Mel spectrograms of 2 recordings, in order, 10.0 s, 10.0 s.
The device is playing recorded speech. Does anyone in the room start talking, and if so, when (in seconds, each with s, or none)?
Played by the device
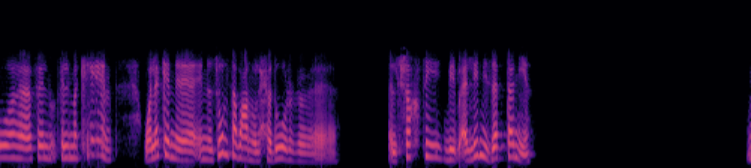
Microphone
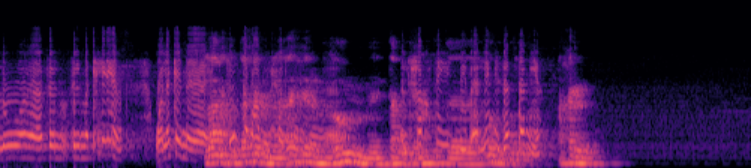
2.7 s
